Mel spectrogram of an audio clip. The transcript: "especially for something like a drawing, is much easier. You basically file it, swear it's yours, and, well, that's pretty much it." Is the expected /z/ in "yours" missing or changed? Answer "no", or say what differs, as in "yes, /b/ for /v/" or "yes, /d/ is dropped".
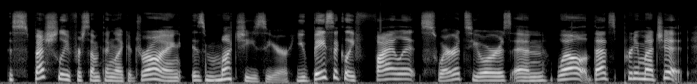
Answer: no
